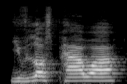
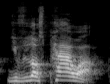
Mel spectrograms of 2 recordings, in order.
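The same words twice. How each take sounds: The two takes are said the same way.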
